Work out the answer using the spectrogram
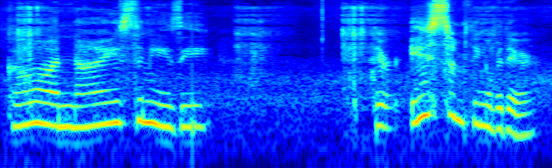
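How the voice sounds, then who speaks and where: Actress as young refugee woman in an audio drama, high earnest voice, protective and devout, faint ambience behind. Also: moderate pace, mellow, slight background noise, close to an everyday voice. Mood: calm, protective. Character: faithful young desert refugee woman, protective, gentle but frightened. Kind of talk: cinematic audio drama acting.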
